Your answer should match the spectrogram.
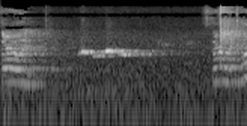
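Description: A person whistling to call a puppy to come. A short high-pitched coaxing call comes first, then a thin, high whistle of under a second that rises slightly.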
